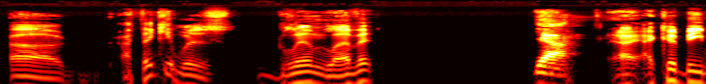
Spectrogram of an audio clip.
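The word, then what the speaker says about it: Glenlivet: bottle of 15-year uh i think it was glenn levitt yeah i i could be mispronouncing the name i'm glenn levitt yeah you got it and i already had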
